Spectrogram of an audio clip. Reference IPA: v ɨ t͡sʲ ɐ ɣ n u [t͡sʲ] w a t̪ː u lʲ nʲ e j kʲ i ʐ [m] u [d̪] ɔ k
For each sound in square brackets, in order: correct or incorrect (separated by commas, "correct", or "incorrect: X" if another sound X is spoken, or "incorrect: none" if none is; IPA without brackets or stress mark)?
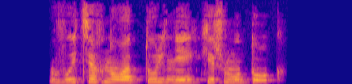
incorrect: none, correct, incorrect: t̪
